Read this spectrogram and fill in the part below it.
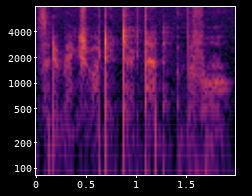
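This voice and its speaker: A woman's voice: a little fast, bright, forceful tone. Whispering woman, casual ASMR storyteller. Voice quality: breathy, unvoiced whisper. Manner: informal, conversational, opinionated. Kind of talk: whispered ASMR, casual chatty commentary on stories.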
